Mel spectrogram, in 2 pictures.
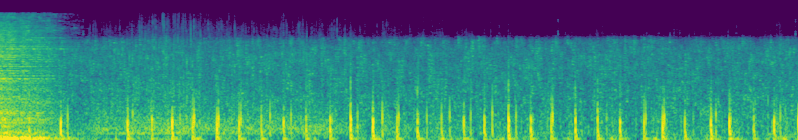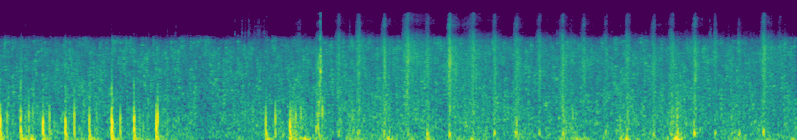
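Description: Footsteps patter quickly over hard ground.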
